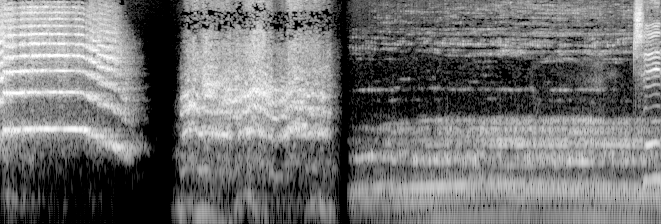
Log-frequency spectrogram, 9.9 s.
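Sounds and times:
elephant trumpeting: 0.0 - 5.2
elephant roaring bellow: 2.6 - 9.9
elephant deep rumbling growl: 5.2 - 9.9.

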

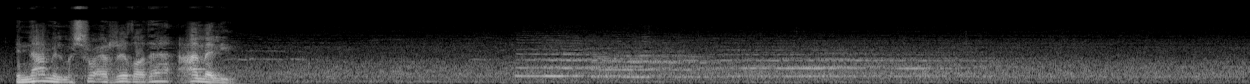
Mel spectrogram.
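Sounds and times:
train rumbling past: 0.0 - 12.4
speech: 0.2 - 2.5
train horn: 5.0 - 10.9.

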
